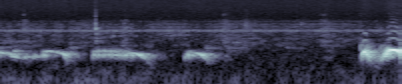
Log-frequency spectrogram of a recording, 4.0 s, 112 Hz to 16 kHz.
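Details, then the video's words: A spotted dove gives soft, low hollow coos in a short run of three phrases, then a louder coo after a pause, over a faint steady hum; used as a lure call. "SUARA TEKUKUR,,, buat pancingan suara kuk2...."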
